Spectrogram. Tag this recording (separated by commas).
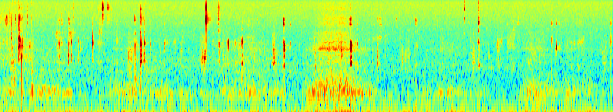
Chewing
